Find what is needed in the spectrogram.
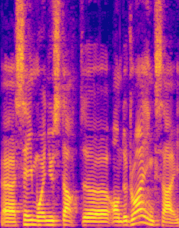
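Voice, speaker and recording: On a very clean recording with a silent background, a man with a French accent speaks at a fairly high pitch. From France. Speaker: coffee farmer and company founder. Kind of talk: podcast interview. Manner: hesitant, many fillers and restarts.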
